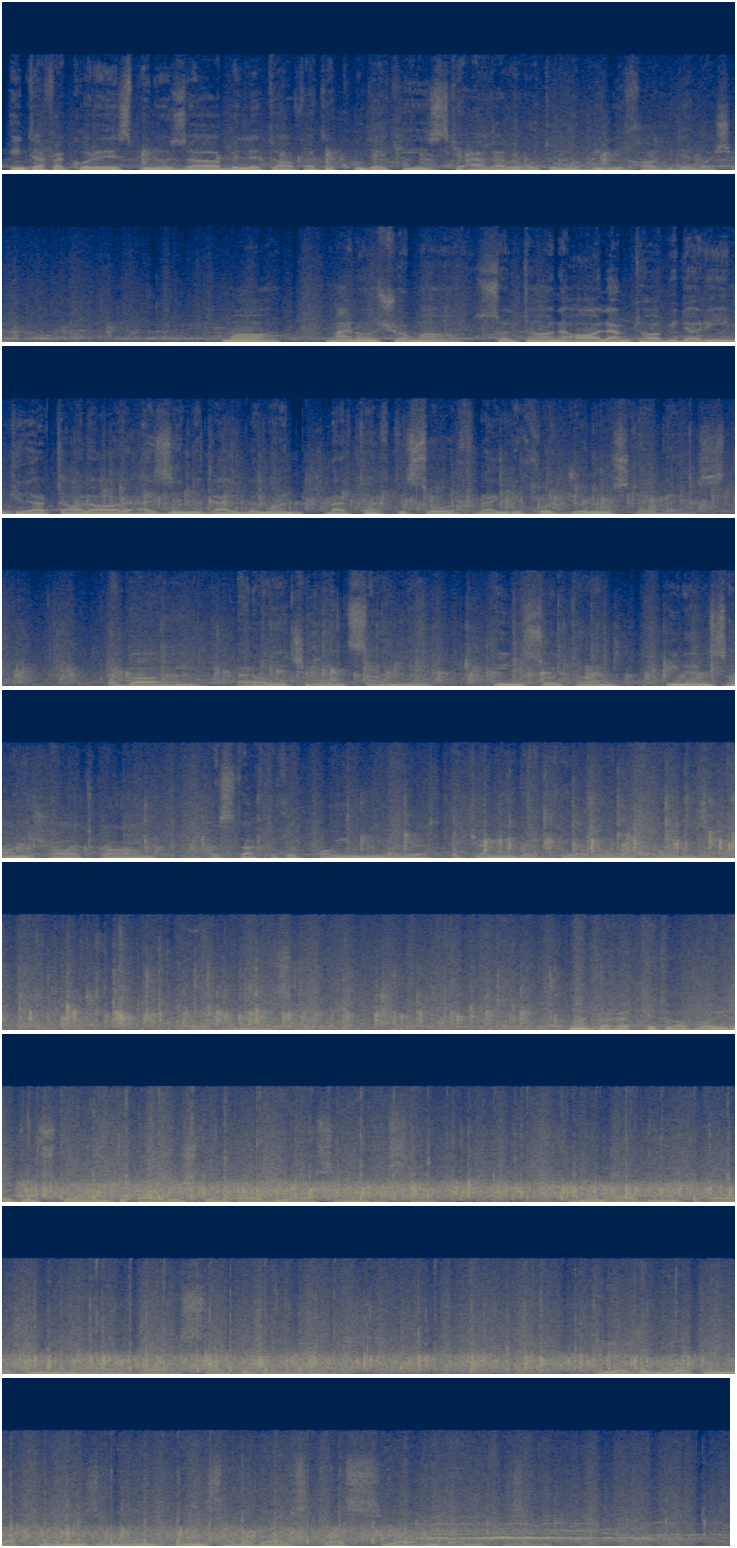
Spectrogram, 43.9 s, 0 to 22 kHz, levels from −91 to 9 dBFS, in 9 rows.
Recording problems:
crowd noise; very loud; throughout; 4 dB above the speech
household noises; faint; throughout; 20 dB below the speech

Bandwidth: 15 kHz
